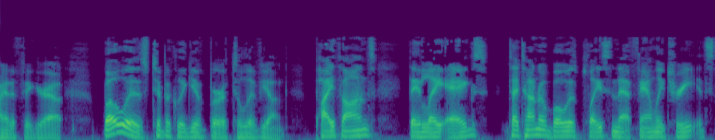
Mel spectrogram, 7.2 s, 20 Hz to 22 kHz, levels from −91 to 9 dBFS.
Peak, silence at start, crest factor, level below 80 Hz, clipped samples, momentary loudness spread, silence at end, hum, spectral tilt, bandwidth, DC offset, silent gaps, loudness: -8 dBFS; 0 s; 18 dB; -44 dBFS; under 0.1%; 9 LU; 0 s; none; -6 dB/octave; 8.6 kHz; under 0.1%; none; -26 LUFS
